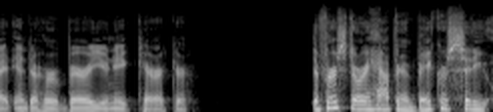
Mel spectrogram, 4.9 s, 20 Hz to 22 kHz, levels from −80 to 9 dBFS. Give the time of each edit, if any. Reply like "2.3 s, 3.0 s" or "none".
none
